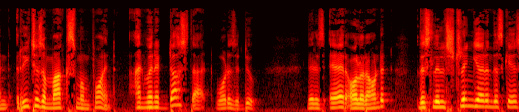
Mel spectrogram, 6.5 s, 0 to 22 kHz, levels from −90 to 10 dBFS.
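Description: At 1.98 s the level falls abruptly by about 6 dB and stays down until 4.38 s, then drops the same way again from 5.81 s to the end. The likely cause is one channel dropping out, leaving the mono sum with half the shared signal and nothing from that side alone. On a waveform the envelope shrinks to half height in sharp steps; a spectrogram shows uniform dimming across all frequencies, with edges cut square.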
